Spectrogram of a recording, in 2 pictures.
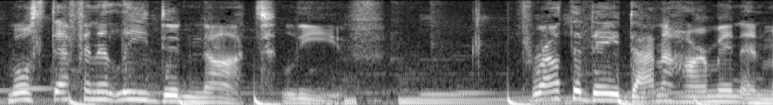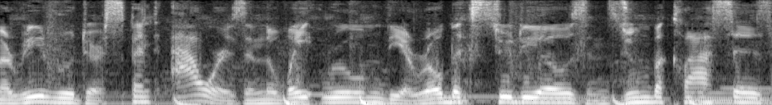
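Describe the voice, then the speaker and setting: A male reporter narrates a news feature with an animated, lively voice that rises and falls. His scripted delivery moves the story along. Soft music runs underneath. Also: medium pitch.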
